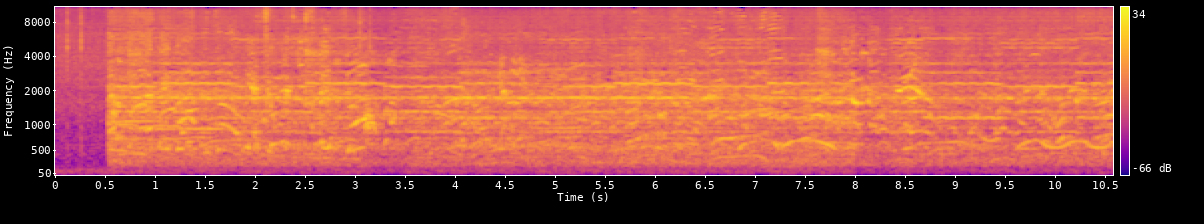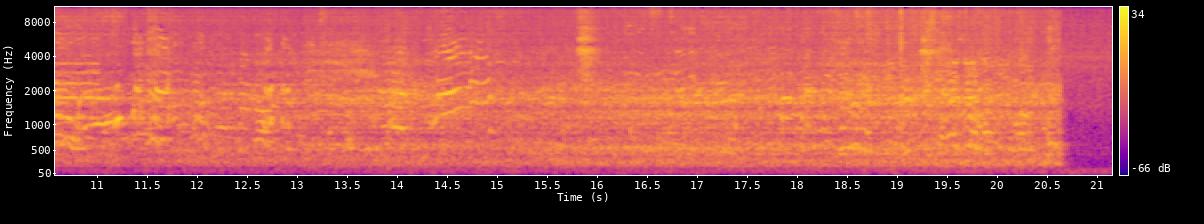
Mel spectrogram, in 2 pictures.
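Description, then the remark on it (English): A large crowd gathered in a park in Belgium being broken up by Belgian police using water cannons: dense, overlapping voices and calls form a steady, loud babble that runs unbroken for about twenty seconds. “This is in a Belgian park where the Belgian police are actually using water cannons to stop people from gathering in public.”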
